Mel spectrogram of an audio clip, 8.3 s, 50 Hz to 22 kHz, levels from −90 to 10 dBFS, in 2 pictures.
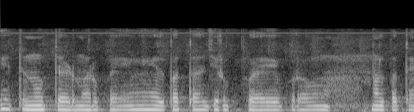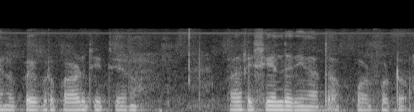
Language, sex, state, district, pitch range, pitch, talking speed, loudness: Tulu, male, Karnataka, Dakshina Kannada, 135-145 Hz, 140 Hz, 70 wpm, -17 LUFS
